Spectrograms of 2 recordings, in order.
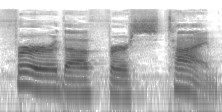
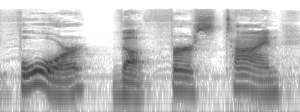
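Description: First: The phrase is said quickly with linked words. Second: The phrase is said slowly and carefully. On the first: "If we say it quickly" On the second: "listen carefully"

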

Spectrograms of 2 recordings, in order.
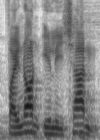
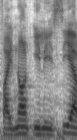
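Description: First: The last word ends with an 'on' sound. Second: The last word ends with an 'um' sound.

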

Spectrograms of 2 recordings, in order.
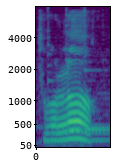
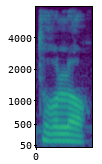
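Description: First: The second syllable has a high, rising tone. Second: The second syllable has a low, heavy tone. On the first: The speaker calls it right. "mà thủ lộc" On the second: The speaker calls it wrong. "Không phải thủ lộc"

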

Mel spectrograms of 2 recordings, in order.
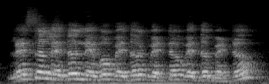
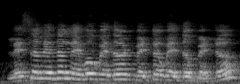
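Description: No difference in how they are said.

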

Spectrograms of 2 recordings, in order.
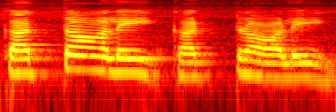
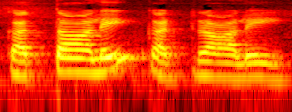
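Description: The two takes are said the same way.

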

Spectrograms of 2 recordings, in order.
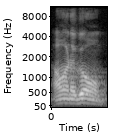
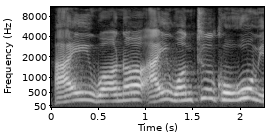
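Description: First: It is read in a native English style. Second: It is read in a Korean-accented style. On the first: "영어는 어떻게 해? I want to go home 이렇게 나온단 말이에요" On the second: "우리는 I want to go home 이랬는데"

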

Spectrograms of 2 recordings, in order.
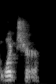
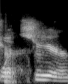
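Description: First: The words run together into one word. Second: Both words are said fully and separately.

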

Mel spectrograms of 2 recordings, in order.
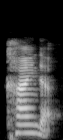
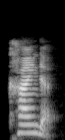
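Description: No difference in how they are said.

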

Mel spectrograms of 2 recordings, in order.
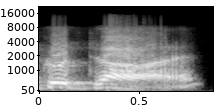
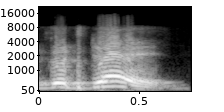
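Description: First: The vowel in 'day' sounds like 'die'. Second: The vowel in 'day' sounds like 'day'. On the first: "the Australian English language where they pronounce die" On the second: "it should be good day"

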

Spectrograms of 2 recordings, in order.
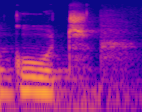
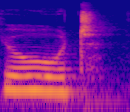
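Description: First: The word is said with a standard pronunciation. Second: The word is said with a regional pronunciation. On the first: It is the standard High German form. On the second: It is said jokingly, as a colloquial variant.

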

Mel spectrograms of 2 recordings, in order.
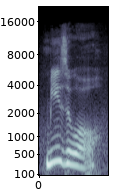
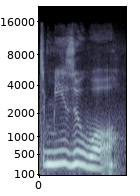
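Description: First: The particle is pronounced as a plain o. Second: The particle is pronounced with a w, as wo. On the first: "other people just people pronounce it more as like o"

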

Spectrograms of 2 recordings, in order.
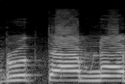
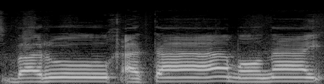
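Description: First: Syllables are swallowed and the words run together. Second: Every syllable is pronounced clearly and fully. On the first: The speaker calls it wrong. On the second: The speaker calls it right.

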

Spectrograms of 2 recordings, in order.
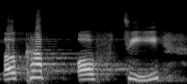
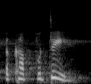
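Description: First: The phrase is spoken slowly, word by word. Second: The phrase is spoken at a natural, connected pace. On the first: "if it says said slowly" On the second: "if we go at a natural place"

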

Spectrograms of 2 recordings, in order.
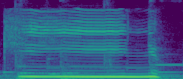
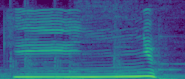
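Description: First: The first sound is drawn out. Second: The last sound is drawn out. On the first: "Я знову буду голосом виділяти кожен звук у цьому слові" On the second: "Назви звук в кінці слова"

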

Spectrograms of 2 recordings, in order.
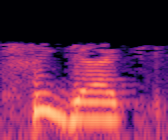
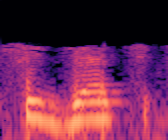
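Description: First: The d is plain, without a hiss. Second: The d has a hissing, affricated sound. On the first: The speaker calls it right. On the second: The speaker calls it wrong.

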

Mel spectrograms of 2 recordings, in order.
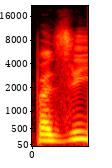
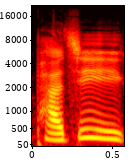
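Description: First: It has a buzzing z sound. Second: It has a plain Korean j sound. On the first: The speaker calls it wrong. "한국말 발음을 이렇게 하면 이상해요" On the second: The speaker calls it right. "바지 그래야 되는데"

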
